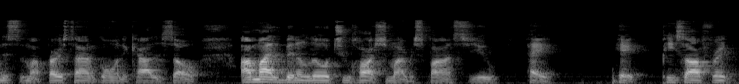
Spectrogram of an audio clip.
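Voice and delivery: rehearsing a soft apology to the coworker he upset; sheepish apology. Pretend. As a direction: ease in like offering a peace gift. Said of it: "go back to her girl, like".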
